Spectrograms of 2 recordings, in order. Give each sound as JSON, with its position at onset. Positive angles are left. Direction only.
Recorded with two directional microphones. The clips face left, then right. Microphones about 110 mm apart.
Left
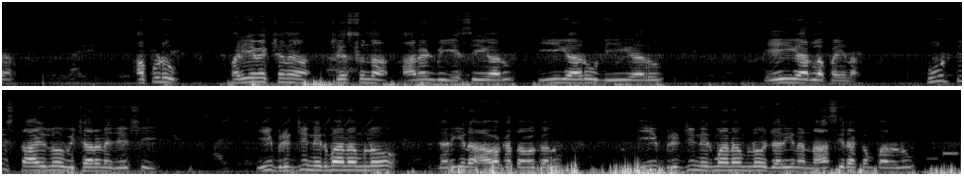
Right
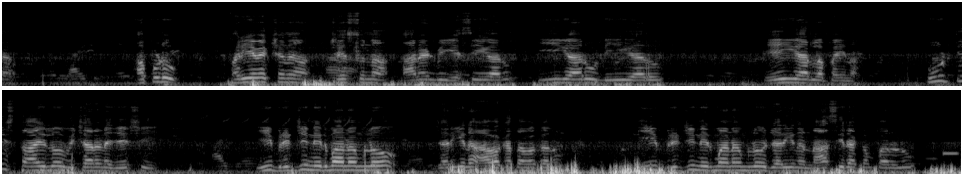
{"t": 1.3, "sound": "speech", "side_deg": 45}
{"t": 7.6, "sound": "speech", "side_deg": 45}
{"t": 12.4, "sound": "speech", "side_deg": 45}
